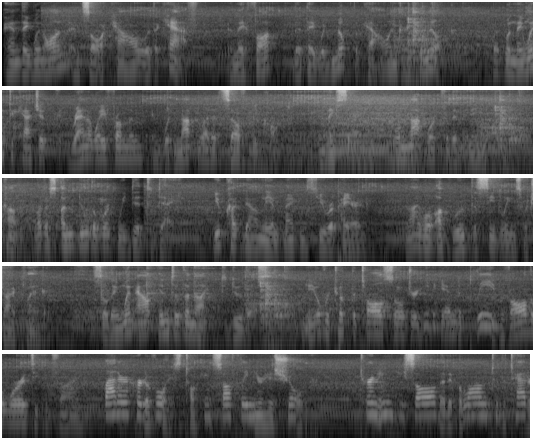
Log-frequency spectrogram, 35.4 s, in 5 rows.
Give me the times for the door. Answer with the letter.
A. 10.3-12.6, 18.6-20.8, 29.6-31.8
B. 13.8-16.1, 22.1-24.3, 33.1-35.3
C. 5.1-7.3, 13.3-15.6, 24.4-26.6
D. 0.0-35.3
C.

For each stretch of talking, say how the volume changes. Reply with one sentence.
The talking can be heard from 0.0 to 35.3 s, at a steady volume.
